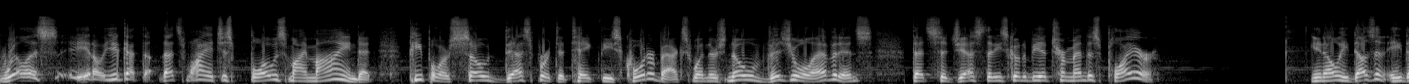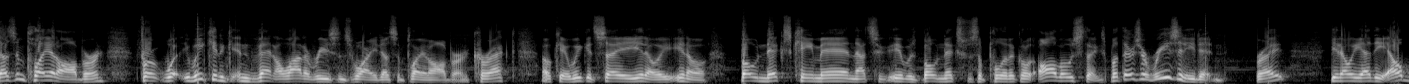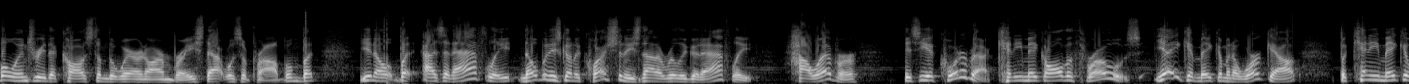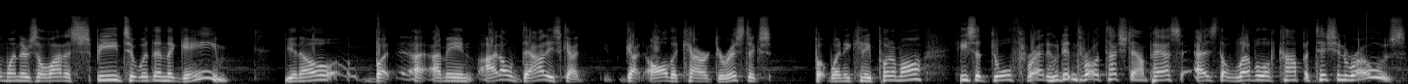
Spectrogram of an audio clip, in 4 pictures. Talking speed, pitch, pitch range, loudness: 215 wpm, 170 Hz, 145-200 Hz, -20 LUFS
